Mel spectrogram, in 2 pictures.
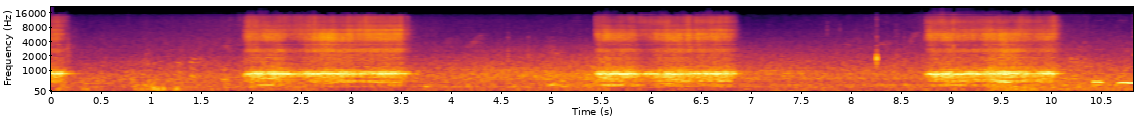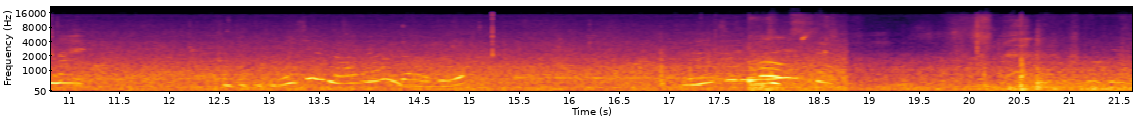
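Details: Hippopotamus at Tennoji Zoo, Osaka, resting with its face above the water, 22 January 2019: three loud rasping snore-like breaths, each about a second and a half long and spaced roughly three to four seconds apart, followed by people's voices.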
